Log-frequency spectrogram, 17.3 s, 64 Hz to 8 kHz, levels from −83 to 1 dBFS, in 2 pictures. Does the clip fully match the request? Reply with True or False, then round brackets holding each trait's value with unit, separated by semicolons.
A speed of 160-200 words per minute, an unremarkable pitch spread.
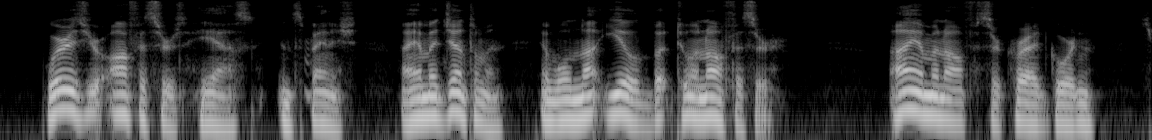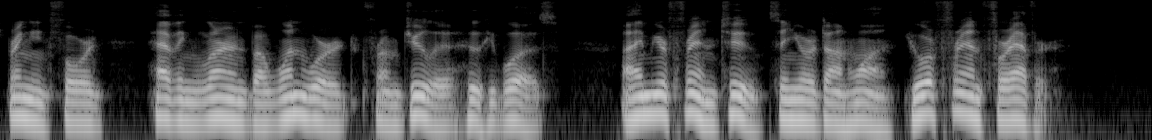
True (170 wpm; 4.2 semitones)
